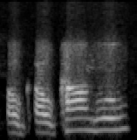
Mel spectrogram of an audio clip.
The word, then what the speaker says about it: Okongwu: Okongwu. Help me out with that. Okongwu.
